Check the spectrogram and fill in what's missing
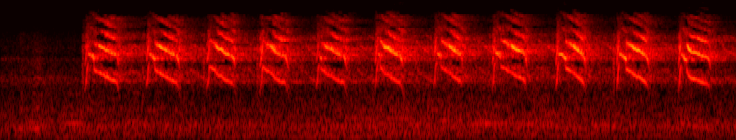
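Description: A rose-ringed parakeet gives a rapid series of harsh, shrill screeches, about three per second, each one sliding downward in pitch.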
